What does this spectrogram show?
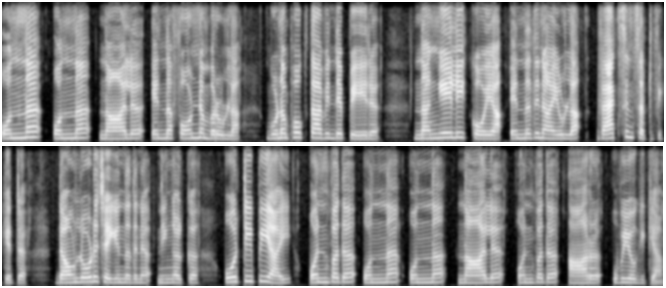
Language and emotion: Malayalam, neutral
